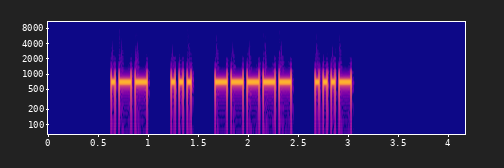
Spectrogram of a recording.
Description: Morse code, heard as a keyed tone, about 30 wpm, spaced as for 22 wpm, 690 Hz. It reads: WS0V
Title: USA Call Signs - 4 Characters - 2x Character Spacing - 30wpm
